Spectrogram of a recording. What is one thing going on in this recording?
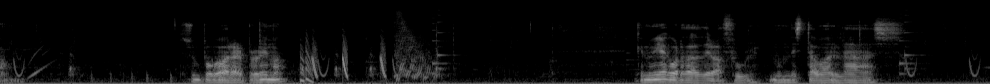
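Short video game sound effects blip and swish as a small figure attacks.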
